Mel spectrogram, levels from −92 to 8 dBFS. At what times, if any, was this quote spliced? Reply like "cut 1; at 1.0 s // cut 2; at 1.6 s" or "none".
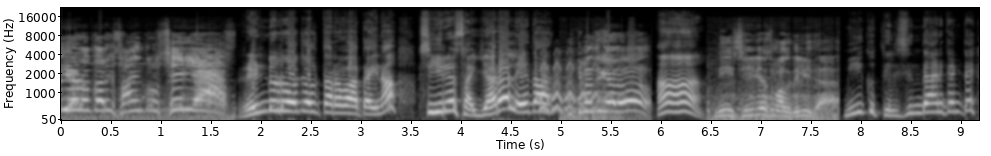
none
